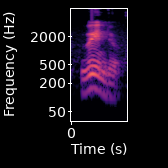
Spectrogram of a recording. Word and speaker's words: Wände: So, this letter has a pronunciation of A, very similar to English. So, we call it the Wände, plural. walls.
